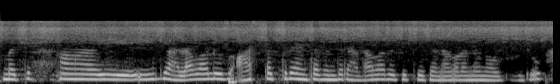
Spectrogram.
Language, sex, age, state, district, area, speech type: Kannada, female, 30-45, Karnataka, Tumkur, rural, spontaneous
